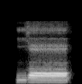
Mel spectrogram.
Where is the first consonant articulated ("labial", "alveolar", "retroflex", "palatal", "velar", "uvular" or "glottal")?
palatal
